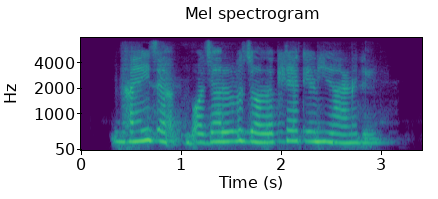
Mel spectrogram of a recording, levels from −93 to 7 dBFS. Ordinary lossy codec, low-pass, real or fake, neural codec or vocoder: Opus, 64 kbps; 7.2 kHz; fake; codec, 16 kHz in and 24 kHz out, 0.6 kbps, FireRedTTS-2 codec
